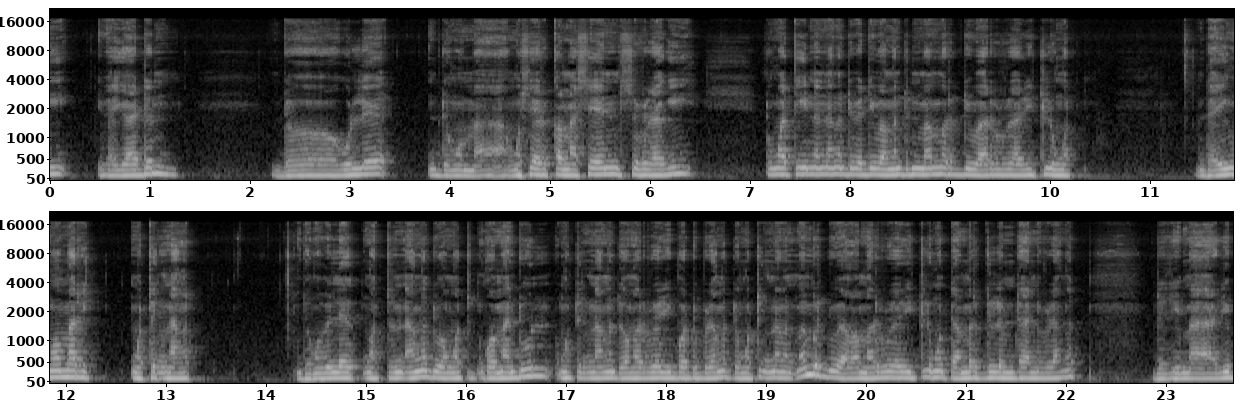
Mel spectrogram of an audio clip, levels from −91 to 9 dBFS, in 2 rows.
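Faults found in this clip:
Nothing to flag here, the speech comes through without any audible faults worth a ticket.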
